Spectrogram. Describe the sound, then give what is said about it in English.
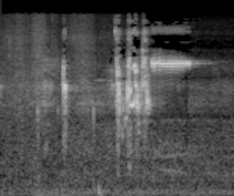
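A recording of a rusty blackbird song, played at the Patuxent Wildlife Research Center in Maryland to lure a flock closer: a few gurgling, clucking notes followed by a sustained, high, squeaky whistle like a creaky hinge, loud and clear with no talking. “Their song kind of sounds like a rusty hinge that you might expect on a farm door somewhere out in Kansas.”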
